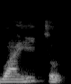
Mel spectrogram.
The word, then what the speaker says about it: Wahito: it so contact lady why ito all right uh or why yeto if you are kenyan you know from west africa we call it guajito uh and i'm sure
